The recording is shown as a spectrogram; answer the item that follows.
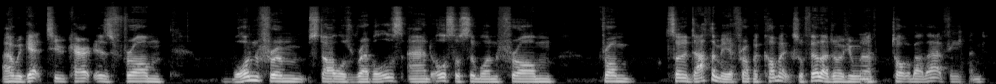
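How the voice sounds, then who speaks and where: Relaxed guy on a podcast, steady easy recap talk. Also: mid-range voice, brisk. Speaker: podcast co-host. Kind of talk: casual chat.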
